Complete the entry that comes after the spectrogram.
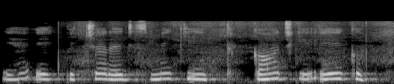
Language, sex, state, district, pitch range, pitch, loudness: Hindi, female, Uttar Pradesh, Shamli, 230-255 Hz, 240 Hz, -18 LUFS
